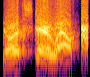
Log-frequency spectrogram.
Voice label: stair north, enemy english team orders; XBOX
